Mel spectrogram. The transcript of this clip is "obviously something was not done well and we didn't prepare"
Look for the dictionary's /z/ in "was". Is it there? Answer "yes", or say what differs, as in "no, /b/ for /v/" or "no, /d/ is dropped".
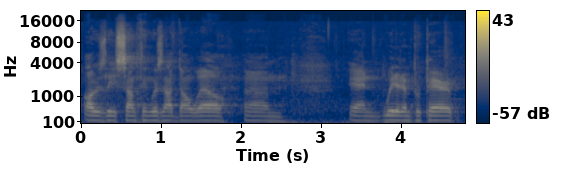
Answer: yes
